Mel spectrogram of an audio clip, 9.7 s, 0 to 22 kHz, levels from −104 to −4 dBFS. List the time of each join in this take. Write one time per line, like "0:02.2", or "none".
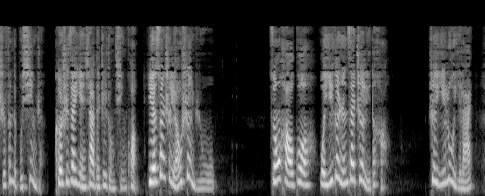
0:01.0
0:02.9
